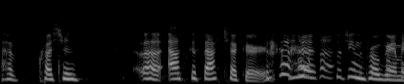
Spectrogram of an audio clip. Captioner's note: laughing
